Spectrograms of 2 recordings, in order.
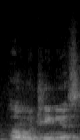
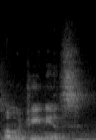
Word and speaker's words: homogeneous: I'm Dr and this is differential equations in particular A first order homogeneous equation homogeneous is five syllables homo G us for homogeneous but five syllables homogeneous and homogeneous equations are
